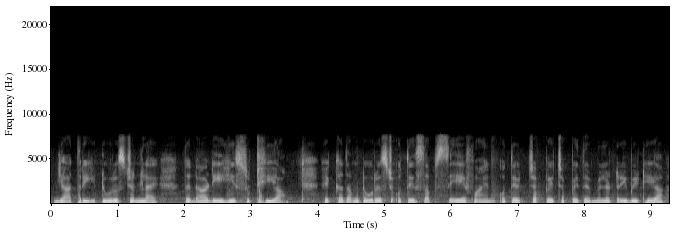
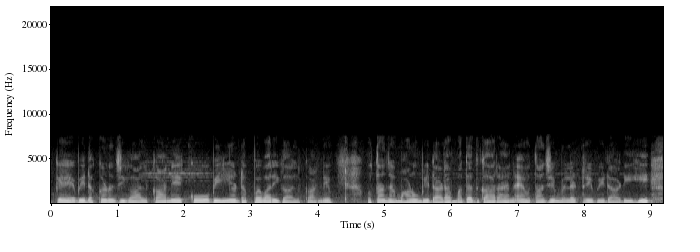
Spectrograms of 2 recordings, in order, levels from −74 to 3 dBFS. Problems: none marked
